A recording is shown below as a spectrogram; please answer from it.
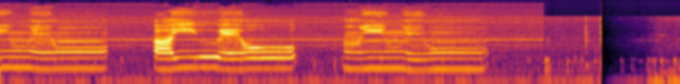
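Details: Imitated hypernasal speech contrasted with normal oral vowels, demonstrated during endoscopic examination; velopharyngeal port closed in normal speech and wide open in hypernasal speech.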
